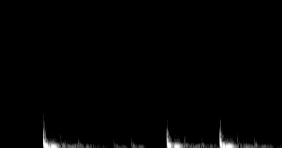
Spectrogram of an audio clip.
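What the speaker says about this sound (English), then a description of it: "Again, really good sub kick." Arcade-style drum sub kick sample, deep and booming like a heartbeat, struck in a repeating pattern of single and paired hits with short decays and no voices.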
